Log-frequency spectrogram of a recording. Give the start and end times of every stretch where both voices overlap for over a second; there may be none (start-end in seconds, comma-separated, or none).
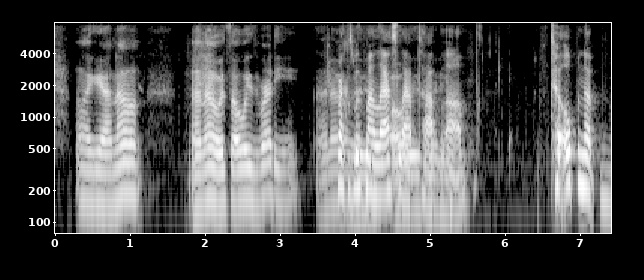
3.8-5.3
